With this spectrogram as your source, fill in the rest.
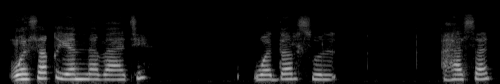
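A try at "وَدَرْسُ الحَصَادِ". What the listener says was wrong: Abahd wa darsul hasadi. La liaison, c'est là toujours la liaison qui manque.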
